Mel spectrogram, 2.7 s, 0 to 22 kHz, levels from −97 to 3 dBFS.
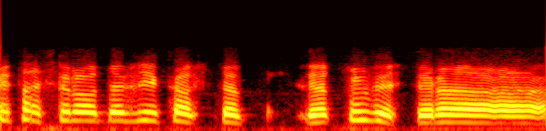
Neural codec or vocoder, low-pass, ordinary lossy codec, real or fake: codec, 16 kHz, 2 kbps, FunCodec, trained on LibriTTS, 25 frames a second; 5.4 kHz; Opus, 24 kbps; fake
